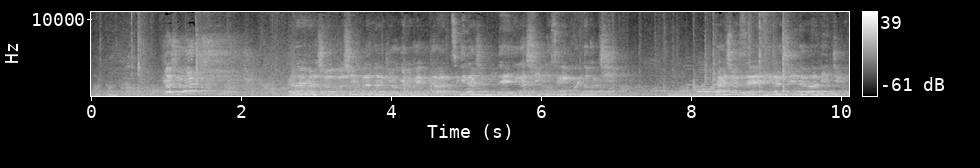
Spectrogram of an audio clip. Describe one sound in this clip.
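A man calls out in a long, drawn-out chant that echoes through a large hall.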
